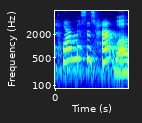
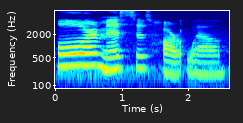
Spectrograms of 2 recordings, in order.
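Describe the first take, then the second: First: High, louder mock-sad; higher, louder mock sadness; mock pity. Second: Slow, drawn-out sad sigh; slow, louder mock-sad kids; said sadly. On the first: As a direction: pity her theatrically. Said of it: "It said". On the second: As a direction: pity her, slowly. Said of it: "they all said sadly". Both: A narrator's reading.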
